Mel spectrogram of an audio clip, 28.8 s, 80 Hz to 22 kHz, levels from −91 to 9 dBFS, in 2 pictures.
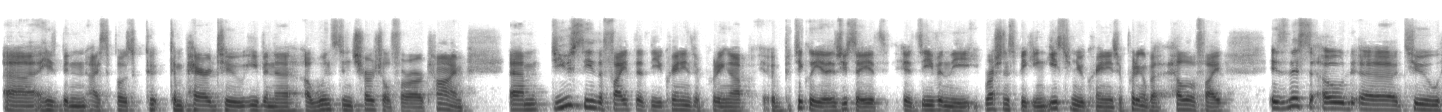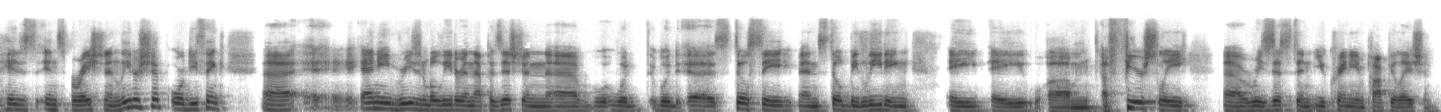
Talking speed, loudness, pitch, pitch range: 180 wpm, -18 LUFS, 130 Hz, 120-145 Hz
